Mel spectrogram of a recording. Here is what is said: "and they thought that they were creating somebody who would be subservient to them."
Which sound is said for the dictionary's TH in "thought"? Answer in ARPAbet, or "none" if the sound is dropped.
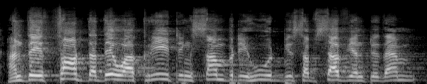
TH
